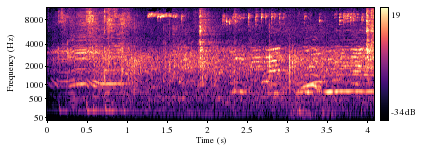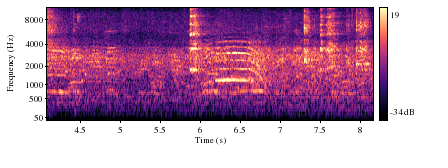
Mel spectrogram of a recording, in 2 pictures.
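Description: Crowd ambience at an outdoor beach volleyball arena: voices mixed with music over the venue's PA, with a few short sharp taps.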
